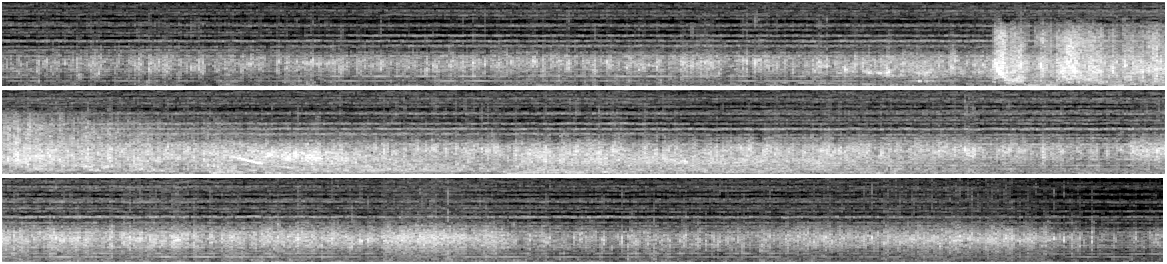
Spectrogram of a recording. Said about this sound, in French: Elle marchait calmement au milieu des flammes et des explosions.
